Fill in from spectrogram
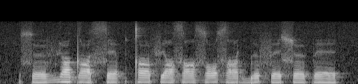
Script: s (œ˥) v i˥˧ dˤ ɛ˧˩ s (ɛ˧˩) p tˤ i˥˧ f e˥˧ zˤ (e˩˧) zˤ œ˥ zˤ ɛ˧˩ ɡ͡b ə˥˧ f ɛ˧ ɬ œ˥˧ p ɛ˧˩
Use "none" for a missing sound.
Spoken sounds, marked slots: œ˩˧, ɛ˧˩, e˥˧

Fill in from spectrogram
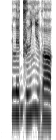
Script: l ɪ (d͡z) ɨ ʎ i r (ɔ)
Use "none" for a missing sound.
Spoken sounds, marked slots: d͡z, ʌ

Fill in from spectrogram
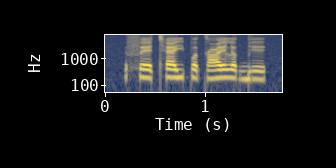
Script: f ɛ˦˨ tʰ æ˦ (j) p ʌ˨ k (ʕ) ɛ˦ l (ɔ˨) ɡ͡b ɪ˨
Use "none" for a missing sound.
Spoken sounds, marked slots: j, ʕ, ʌ˨

